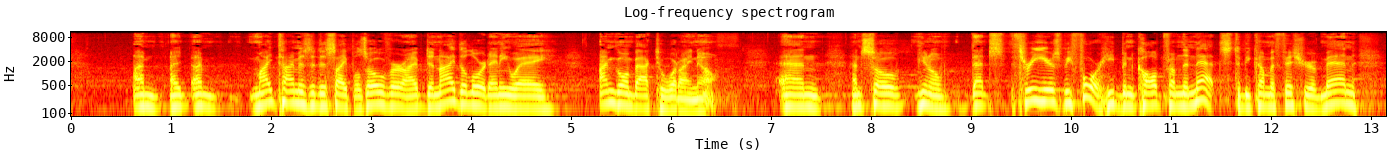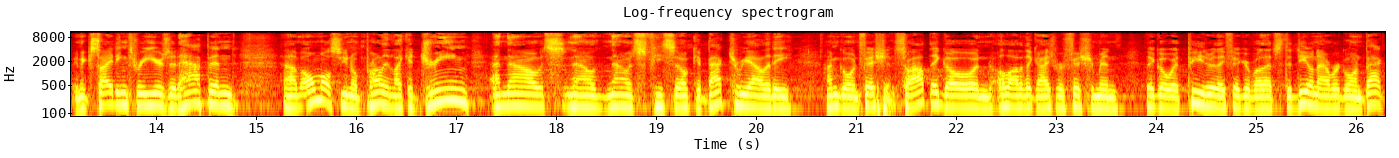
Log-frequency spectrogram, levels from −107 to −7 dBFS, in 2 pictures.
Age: 50-69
